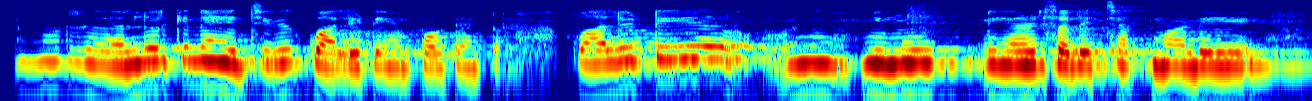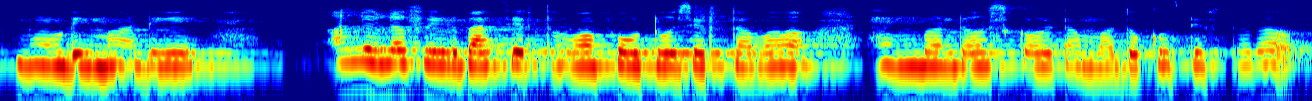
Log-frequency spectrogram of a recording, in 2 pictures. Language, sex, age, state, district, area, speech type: Kannada, female, 18-30, Karnataka, Gulbarga, urban, spontaneous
